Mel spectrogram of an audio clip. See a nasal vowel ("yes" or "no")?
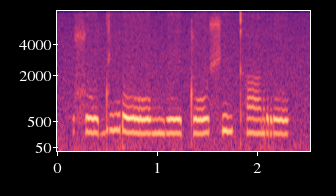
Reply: yes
